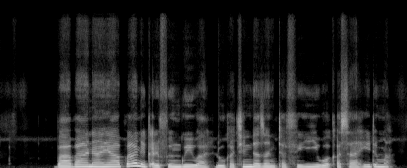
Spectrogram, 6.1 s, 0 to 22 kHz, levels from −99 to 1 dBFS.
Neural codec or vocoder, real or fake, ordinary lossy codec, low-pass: autoencoder, 48 kHz, 128 numbers a frame, DAC-VAE, trained on Japanese speech; fake; none; 19.8 kHz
